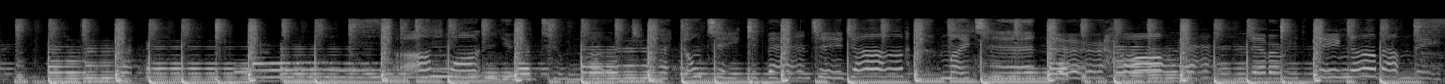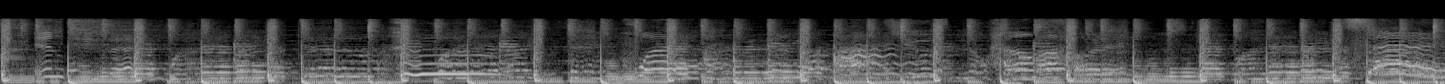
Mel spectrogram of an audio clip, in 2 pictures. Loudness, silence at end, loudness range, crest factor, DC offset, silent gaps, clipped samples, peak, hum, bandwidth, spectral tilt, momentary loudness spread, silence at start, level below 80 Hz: -22 LUFS; 0 s; 2 LU; 18 dB; under 0.1%; none; under 0.1%; -4 dBFS; none; 9.2 kHz; -5 dB/octave; 5 LU; 0 s; -32 dBFS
